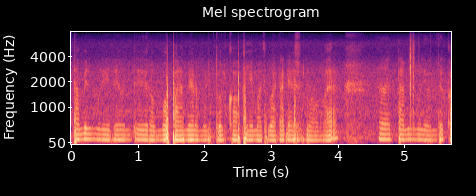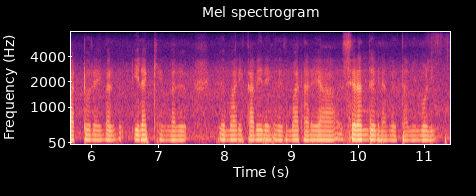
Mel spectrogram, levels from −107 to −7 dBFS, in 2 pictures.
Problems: none marked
